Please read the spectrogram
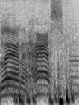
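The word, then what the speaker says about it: Lannahechee: other day I roll it down to the Lana Hetchy River I caught some beautiful steelhead trout you made in Atlanta no no the Lana hatch it runs right here here yeah but it's pronounced Lana Hass why is everything in English said differently than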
